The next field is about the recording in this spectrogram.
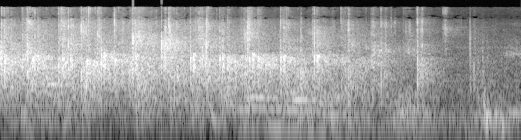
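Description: A roomful of people applauding, a dense steady wash of clapping that carries on for several seconds and tapers slightly at the end, with a voice or two calling out underneath.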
